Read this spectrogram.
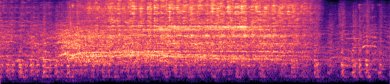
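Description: A crowd cheers loudly in an outdoor stadium.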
